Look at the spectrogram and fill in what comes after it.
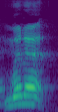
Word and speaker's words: Mineta: Mineta. Did I say that right? – Yeah.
